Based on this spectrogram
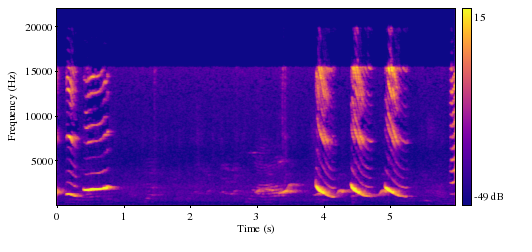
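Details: Laughingthrush, a new bird, recorded 27/2/2022: a clear swooping whistle, a quiet stretch, then three loud downslurred, harsh, ringing calls about half a second apart.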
